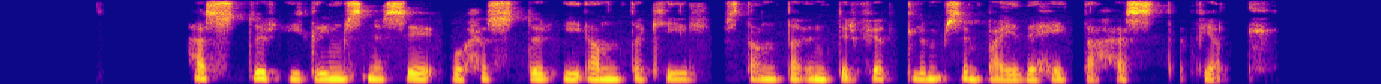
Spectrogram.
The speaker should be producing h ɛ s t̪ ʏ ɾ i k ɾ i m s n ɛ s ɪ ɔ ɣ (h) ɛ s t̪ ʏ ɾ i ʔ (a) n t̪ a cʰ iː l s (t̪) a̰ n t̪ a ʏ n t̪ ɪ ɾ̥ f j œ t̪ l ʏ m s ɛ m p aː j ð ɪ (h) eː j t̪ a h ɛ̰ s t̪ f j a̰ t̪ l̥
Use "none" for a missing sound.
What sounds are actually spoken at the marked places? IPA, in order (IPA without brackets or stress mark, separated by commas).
h, a, t̪, h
